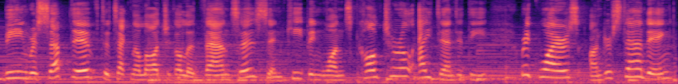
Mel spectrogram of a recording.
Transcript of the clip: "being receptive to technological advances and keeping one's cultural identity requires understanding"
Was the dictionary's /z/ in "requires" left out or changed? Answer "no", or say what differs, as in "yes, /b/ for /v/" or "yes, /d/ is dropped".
no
